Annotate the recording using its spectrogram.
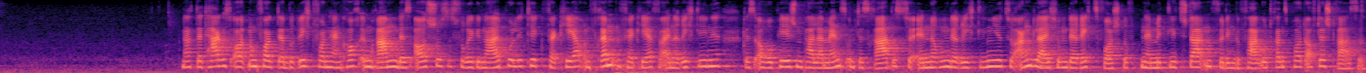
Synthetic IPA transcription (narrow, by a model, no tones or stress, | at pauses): naːχd̥eːɐtʰaːɡəsʔɔɐdnʊŋfɔlk̚d̥eːɐbəʁɪçtfɔnɦɛɐnkʰɔχɪ̰mʁaːməndɛsʔa̰ʊsʃʊsəsfyːɐʁeɡjonaːlpʰolitʰiːkfɛɐkʰeːɐʔʊntfʁ̥ɛmdn̩fɛɐkʰeːɐfyːɐʔa̰ɪnəʁɪçtliːnjəd̥ɛsʔɔ̰ʏʁopʰɛːɪʃn̩pʰaɐlamɛnt͡sʊnt̚d̥ɛsʁaːtəst͡suːɐʔɛndəʁ̞ʊŋdeːɐʁ̞ɪçtliːnjət͡suːɐʔa̰nɡlaɪçʊŋdeːɐʁɛçt͡sfoːɐʃʁ̥ɪftn̩deːɐmɪt̚ɡ̥liːtʃtaːtn̩fyːɐdeːnɡəfaːɐɡuːtːʁ̥anspɔɐta̰ʊfd̥eːɐʃtʁ̥aːsə̰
